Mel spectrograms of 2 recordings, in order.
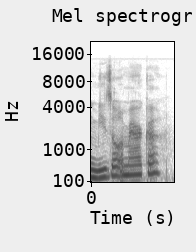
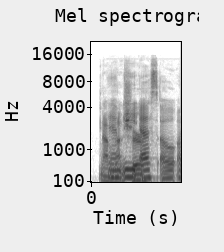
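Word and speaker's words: Mesoamerica: And um the agavei had been part of life in is it called miso America? Is that how you pronounce it? M e s o america America.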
